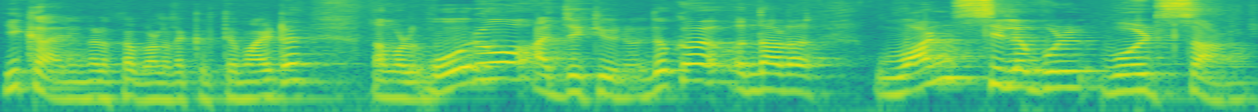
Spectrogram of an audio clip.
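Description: A man's voice: on the high side, sing-song, brisk, a little mellow. A man teaching an English grammar lesson, patiently repeating and drilling each word form. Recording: roomy echo.

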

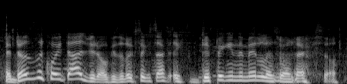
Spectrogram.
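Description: A man's voice: on the high side, very animated, very fast, crowd noise. An Irish man bantering casually outdoors in a wry, sweary way. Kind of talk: casual banter while walking. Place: outdoors on a woodland path. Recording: dull muffled audio, faint outdoor noise.

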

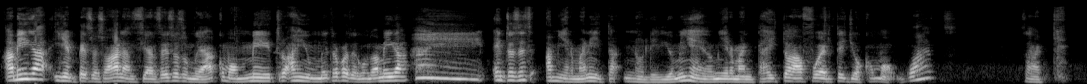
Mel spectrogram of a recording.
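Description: Low-voiced, dramatic Colombian woman vlogger. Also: fast talker, hardly any pauses, darkish tone. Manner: dramatic, exaggerated, slangy, chatty to the viewer as a friend. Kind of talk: casual storytime vlog.

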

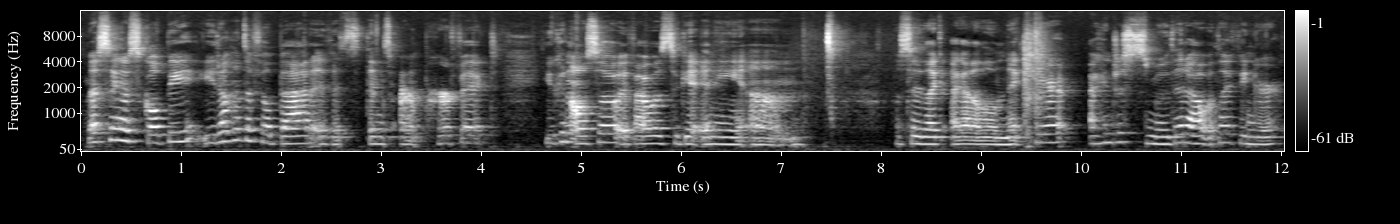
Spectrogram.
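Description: Speaking at a moderate pace, this craft instructor has a gravelly, mid-range voice. She explains a craft casually at a table, one step at a time, using fillers as she thinks out loud, in a roomy, slightly distant recording.

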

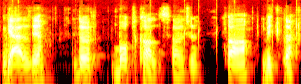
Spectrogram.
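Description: A man playing an online game with a teammate, swearing constantly and shouting in frustration. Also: fairly low pitch, steady tone, normal speed, dull audio, a little hiss or hum. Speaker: gamer streamer. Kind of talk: casual gameplay chat with teammate.

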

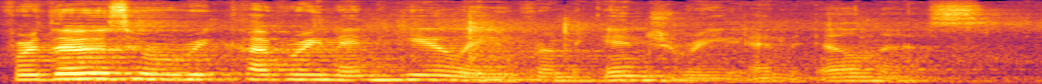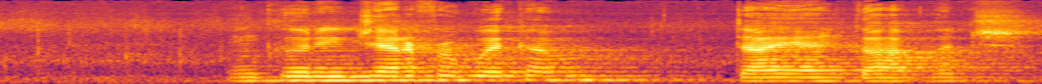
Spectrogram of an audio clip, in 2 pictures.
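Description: A middle-aged woman, serving as a lay reader, steadily reads the prayers of the people and a long list of names at a church lectern microphone. Her lowish voice is warm and moderately paced, with slight background noise, and the echoey church is captured from far off.

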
